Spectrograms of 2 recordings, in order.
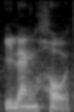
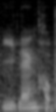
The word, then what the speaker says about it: Gyllenhaal: 那他那个名字好像很多人都会念错，他叫做 Jack Gyllenhaal Gyllenhaal 这个是瑞典的发音，要念 Jack Gyllenhaal 不是 Gyllenhaal 对，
